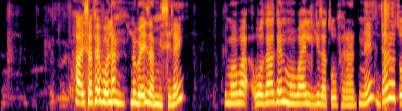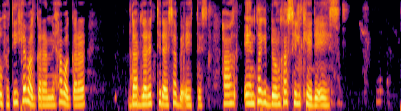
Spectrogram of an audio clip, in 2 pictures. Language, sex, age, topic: Gamo, female, 25-35, government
